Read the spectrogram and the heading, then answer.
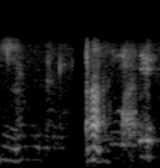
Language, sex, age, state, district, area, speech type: Manipuri, female, 30-45, Manipur, Kangpokpi, urban, conversation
